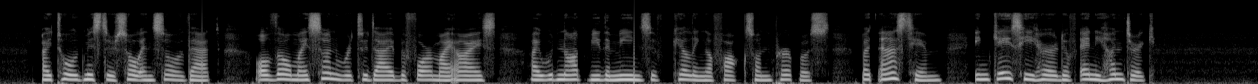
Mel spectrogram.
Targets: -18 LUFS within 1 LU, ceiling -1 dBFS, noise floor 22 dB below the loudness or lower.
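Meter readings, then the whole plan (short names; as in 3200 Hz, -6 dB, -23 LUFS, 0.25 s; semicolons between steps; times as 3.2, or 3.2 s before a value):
dropouts 2; longest dropout 3.1 ms; loudness -22.5 LUFS; peak -3.0 dBFS; loudness target -18.0 LUFS
-> interpolate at 2.02/6.34, 3.1 ms; gain +4.5 dB; limiter -1 dBFS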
